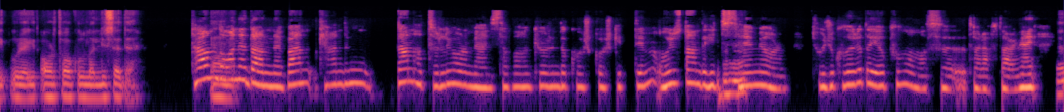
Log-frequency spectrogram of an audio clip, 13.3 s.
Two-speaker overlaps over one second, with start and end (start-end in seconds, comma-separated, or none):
none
